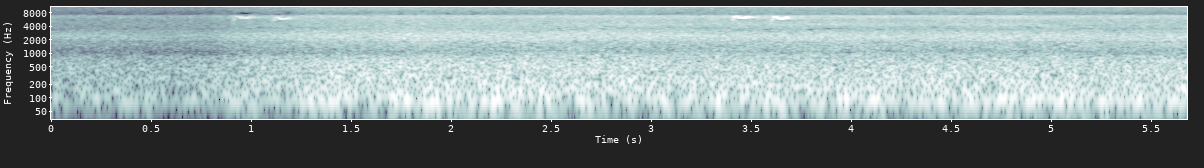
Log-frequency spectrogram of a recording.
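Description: Steady rush of fast-flowing canal water, a little louder from about a second in, with a faint high double chirp twice.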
